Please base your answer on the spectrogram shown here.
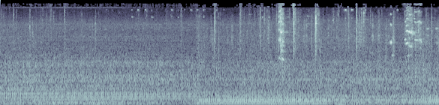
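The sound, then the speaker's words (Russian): A light armored car drives beneath a fortress wall. Its engine is a continuous rumbling drone that drops to a lower, heavier tone partway through and carries on steadily. “Под стеной крепости едет легкий броневик.”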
